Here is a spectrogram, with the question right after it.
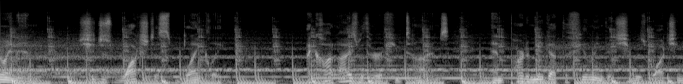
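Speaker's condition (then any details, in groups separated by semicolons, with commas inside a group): No condition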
